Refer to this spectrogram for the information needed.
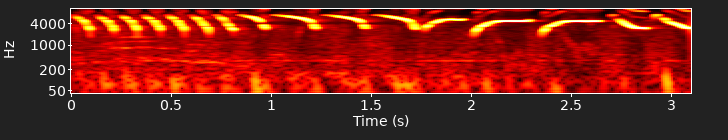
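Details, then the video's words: Canary singing 'ngejos' filler song, a tutor recording for training other songbirds: a run of fast, high descending whistled notes, then longer swooping slurs that rise and fall, with clear pauses between phrases. "Masteran burung kenari isian ngejos..pedas"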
